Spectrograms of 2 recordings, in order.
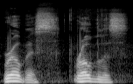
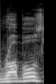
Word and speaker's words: Robles: Robles. I also, as a kid, I always got Rubbles, like Barney Rubbles from the Flintstones.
